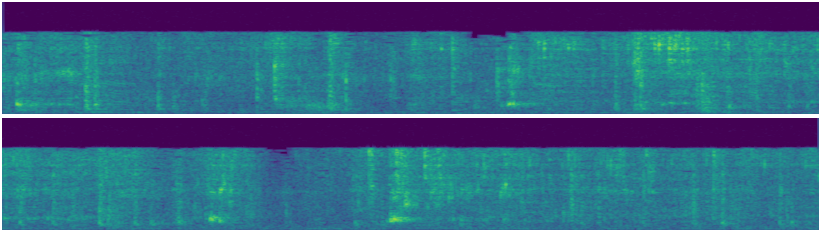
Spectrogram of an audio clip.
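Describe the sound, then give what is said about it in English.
Salt water pours steadily into a container for exact measuring, a continuous splashing trickle with a few louder gurgles and clinks, with no talking. “We want to be a little more fair with these measurements. We want them exact.”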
